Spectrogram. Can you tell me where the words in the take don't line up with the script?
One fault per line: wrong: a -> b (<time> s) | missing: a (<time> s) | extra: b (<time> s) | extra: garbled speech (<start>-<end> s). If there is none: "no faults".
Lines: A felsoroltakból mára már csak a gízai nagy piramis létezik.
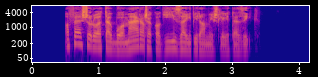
missing: már (1.7 s)
missing: nagy (2.4 s)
